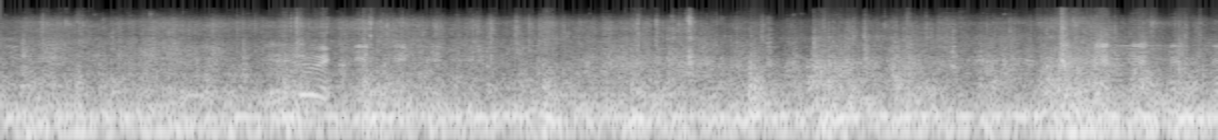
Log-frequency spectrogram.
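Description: Miniature ride-on train in motion: a steady low rumble from its running, with a constant hiss over it.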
